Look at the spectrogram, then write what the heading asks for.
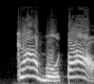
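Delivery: very high put-on character voice.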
